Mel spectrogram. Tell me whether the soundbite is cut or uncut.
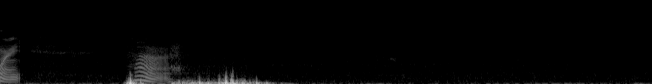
uncut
